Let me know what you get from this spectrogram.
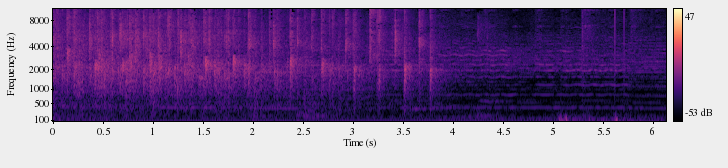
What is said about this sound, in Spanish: ¿Por qué no se da un aplauso y toma su lugar?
